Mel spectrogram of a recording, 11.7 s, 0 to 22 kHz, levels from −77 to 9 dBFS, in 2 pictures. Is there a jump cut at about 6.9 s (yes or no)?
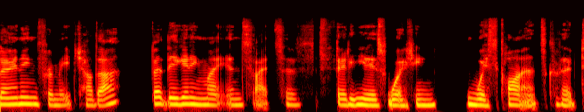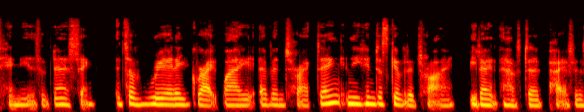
yes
